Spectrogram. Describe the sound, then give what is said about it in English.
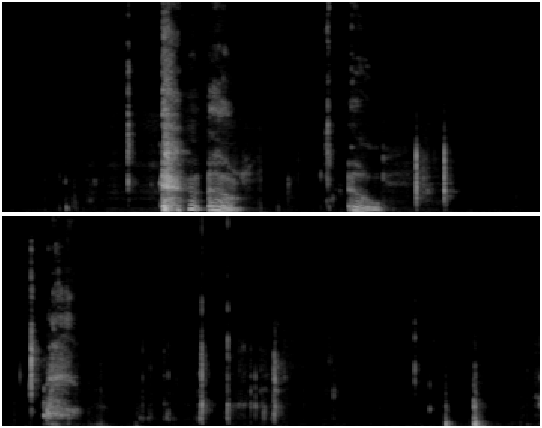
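Sounds of someone drinking cough medicine: a sharp cough-like burst, then scattered wet gulps, swallows and small mouth clicks spread across several quiet seconds, with no talking. “Excuse me as I drink this disgusting cough medicine.”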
